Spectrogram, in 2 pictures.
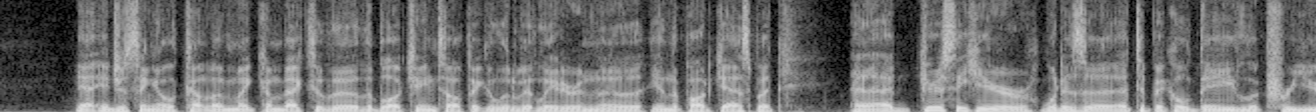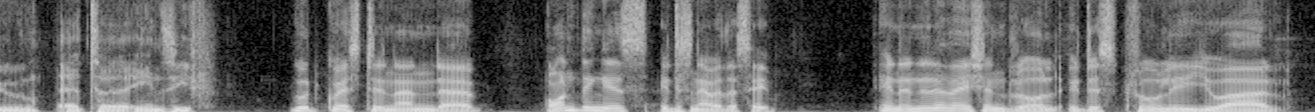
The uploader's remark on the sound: Recorded at Sibos.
